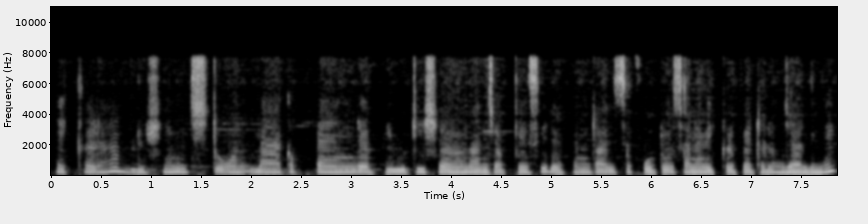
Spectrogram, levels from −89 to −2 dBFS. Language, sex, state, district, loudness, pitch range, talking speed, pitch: Telugu, female, Andhra Pradesh, Visakhapatnam, -28 LUFS, 185-205 Hz, 135 wpm, 190 Hz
